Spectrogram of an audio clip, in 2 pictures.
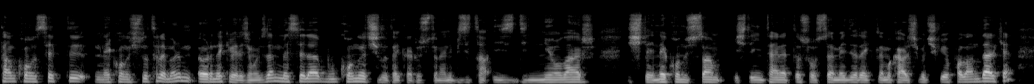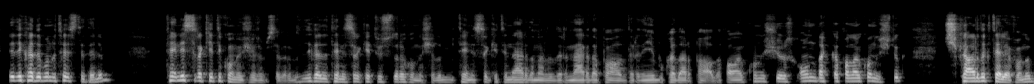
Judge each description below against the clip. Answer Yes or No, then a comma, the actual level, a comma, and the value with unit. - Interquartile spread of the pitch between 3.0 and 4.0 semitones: No, wide, 5.4 semitones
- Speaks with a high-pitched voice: No, low, 115 Hz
